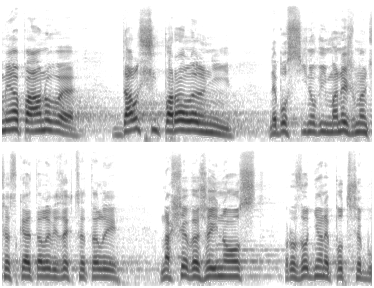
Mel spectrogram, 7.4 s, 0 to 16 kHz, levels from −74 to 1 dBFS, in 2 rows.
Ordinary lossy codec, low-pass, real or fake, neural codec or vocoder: AAC, 96 kbps; 14.4 kHz; real; none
